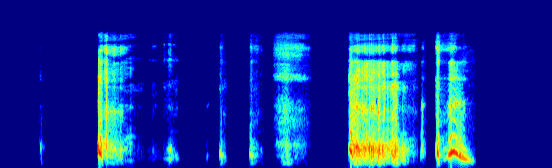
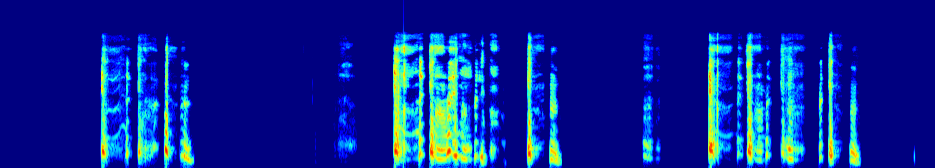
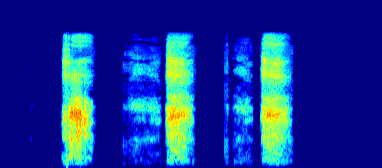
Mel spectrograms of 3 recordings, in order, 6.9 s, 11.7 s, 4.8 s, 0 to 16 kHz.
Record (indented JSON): {
  "cough_length": "6.9 s",
  "cough_amplitude": 30865,
  "cough_signal_mean_std_ratio": 0.3,
  "three_cough_length": "11.7 s",
  "three_cough_amplitude": 28728,
  "three_cough_signal_mean_std_ratio": 0.24,
  "exhalation_length": "4.8 s",
  "exhalation_amplitude": 26883,
  "exhalation_signal_mean_std_ratio": 0.34,
  "survey_phase": "beta (2021-08-13 to 2022-03-07)",
  "age": "65+",
  "gender": "Female",
  "wearing_mask": "No",
  "symptom_cough_any": true,
  "symptom_sore_throat": true,
  "symptom_fatigue": true,
  "symptom_headache": true,
  "symptom_change_to_sense_of_smell_or_taste": true,
  "symptom_other": true,
  "symptom_onset": "3 days",
  "smoker_status": "Never smoked",
  "respiratory_condition_asthma": false,
  "respiratory_condition_other": false,
  "recruitment_source": "Test and Trace",
  "submission_delay": "1 day",
  "covid_test_result": "Positive",
  "covid_test_method": "RT-qPCR",
  "covid_ct_value": 21.8,
  "covid_ct_gene": "ORF1ab gene"
}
